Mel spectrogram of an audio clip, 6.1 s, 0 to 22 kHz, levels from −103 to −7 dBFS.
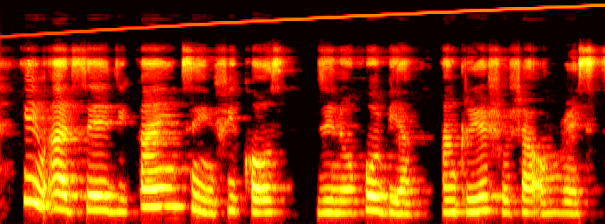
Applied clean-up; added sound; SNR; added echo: none; Camera; 18 dB; none.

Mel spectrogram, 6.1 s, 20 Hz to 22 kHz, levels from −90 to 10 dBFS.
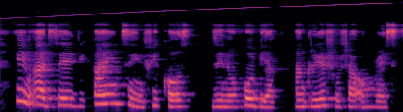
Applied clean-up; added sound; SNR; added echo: classical method spectral subtraction.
